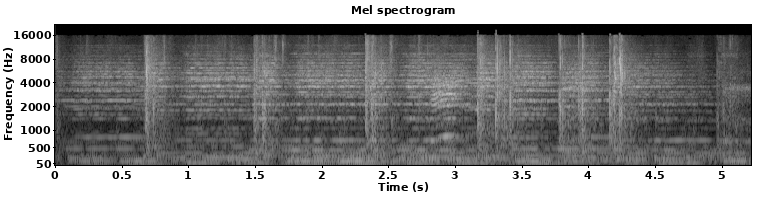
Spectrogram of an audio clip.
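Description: Women in leather boots (botines) with thick wooden soles studded with nails at the toe and heel stomp in a steady rhythm, each strike a sharp, clacking tap, repeating about once a second over loud, continuous pre-recorded mariachi music.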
